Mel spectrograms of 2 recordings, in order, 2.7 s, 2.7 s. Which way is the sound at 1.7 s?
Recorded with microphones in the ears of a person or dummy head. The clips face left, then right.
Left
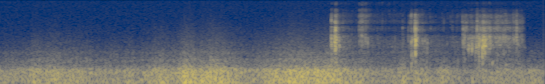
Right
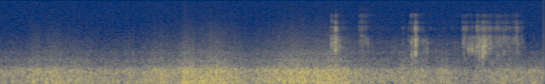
60° left (ahead or behind).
